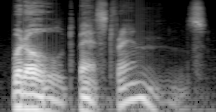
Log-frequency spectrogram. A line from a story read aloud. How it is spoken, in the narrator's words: Melanie drawled in her huskiest voice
